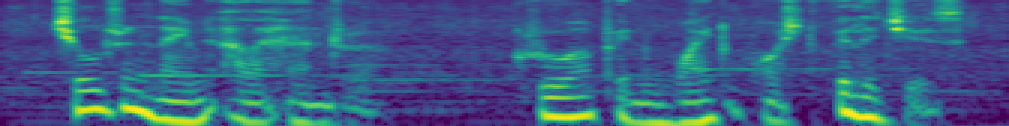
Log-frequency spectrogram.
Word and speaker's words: Alejandro: It became Alejandro, the J pronounced with the throaty sound characteristic of Spanish, giving the name a warmth and strength.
